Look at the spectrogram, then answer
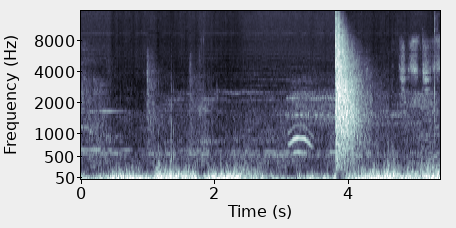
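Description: A single loud, sharp shotgun blast cracks out at a women's trap shooting final at the 2017 ISSF World Cup in New Delhi, rising above a steady bed of outdoor crowd and range noise.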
